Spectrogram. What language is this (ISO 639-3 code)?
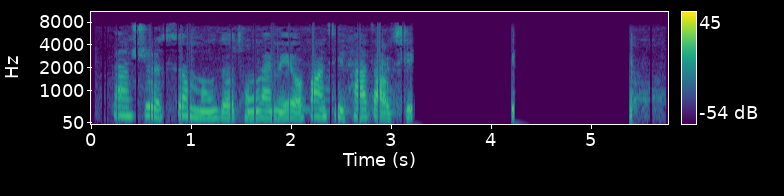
zho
